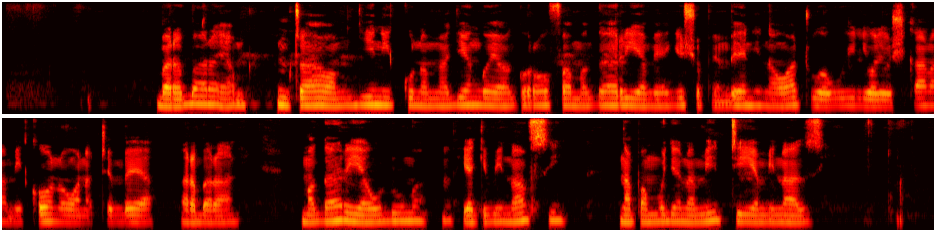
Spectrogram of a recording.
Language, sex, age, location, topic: Swahili, male, 18-24, Mombasa, government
